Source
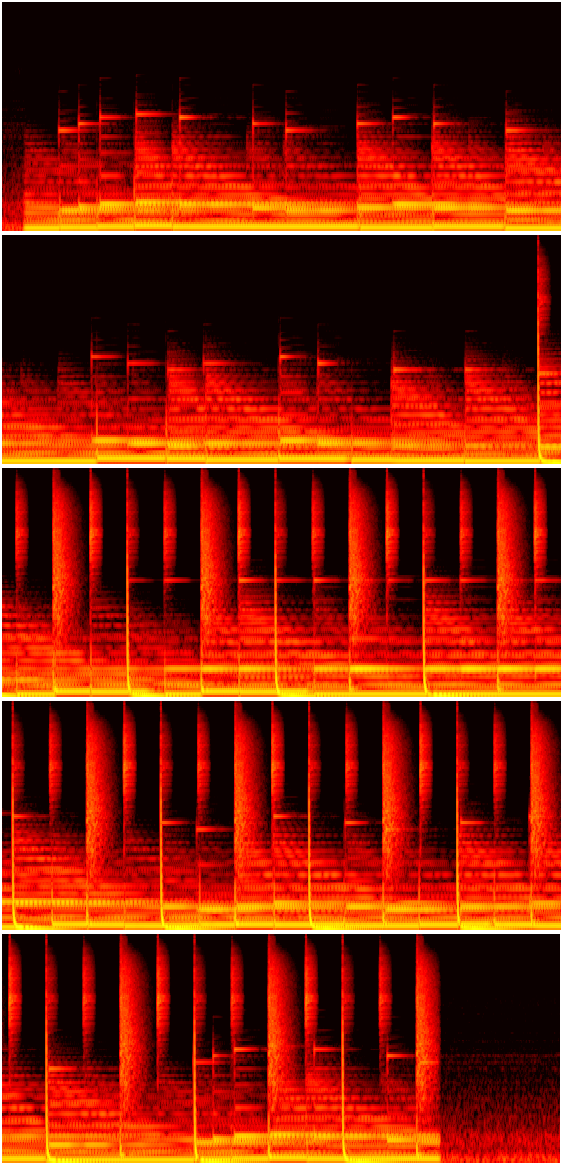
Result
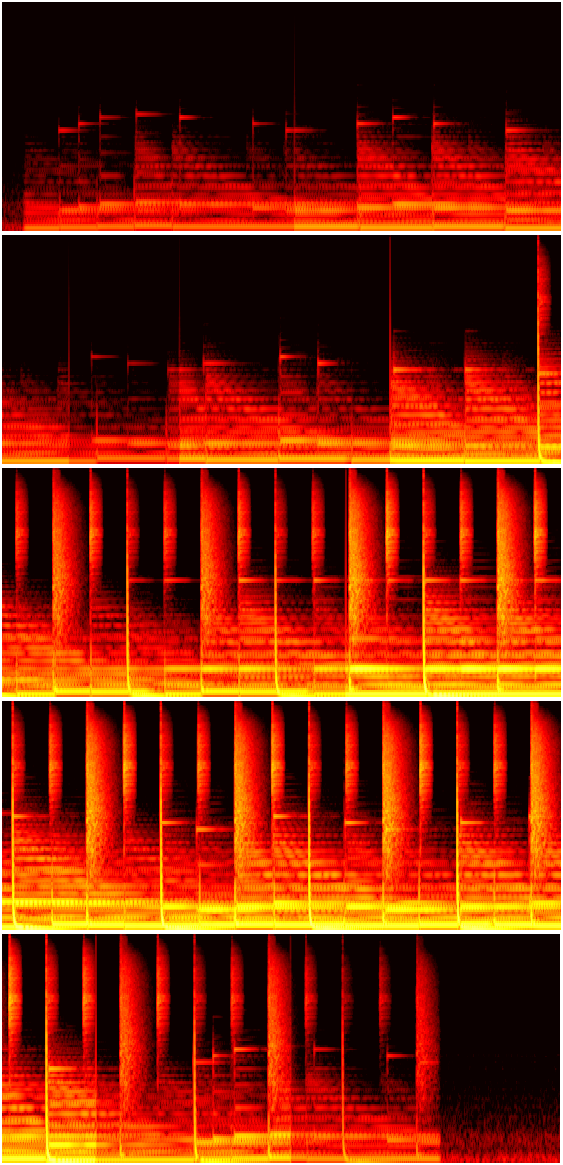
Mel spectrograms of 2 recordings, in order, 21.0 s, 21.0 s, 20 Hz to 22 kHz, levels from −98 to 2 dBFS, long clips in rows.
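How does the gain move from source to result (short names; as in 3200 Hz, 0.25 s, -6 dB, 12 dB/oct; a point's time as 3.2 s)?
-16 dB
from 2.19 s -8 dB
from 4.69 s -16 dB
from 5.52 s -5 dB
from 7.1 s +4.5 dB
from 10.96 s +11 dB
from 17.47 s +1 dB
from 18.93 s -10.5 dB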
